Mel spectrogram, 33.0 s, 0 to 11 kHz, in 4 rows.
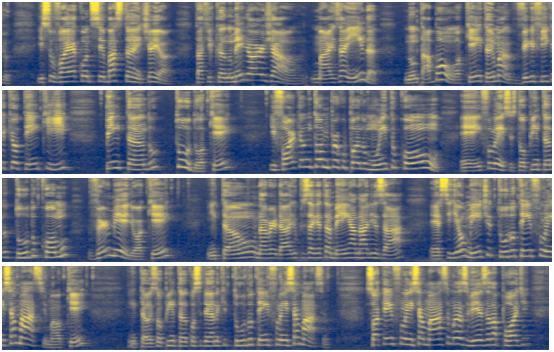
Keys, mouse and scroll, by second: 0.0 right click, 0.6 r, 6.9 r, 8.9 click, 9.7 right click, 11.2 click, 12.2 right click, 12.9 right click, 13.6 right click, 17.0 click, 17.8 right click, 18.3 middle click, 19.0 shift+right click, 19.3 middle click, 20.9 shift+right click, 21.3 middle click, 22.4 middle click, 23.4 click, 23.9 click, 24.1 click, 24.3 click, 24.4 click, 24.7 click, 24.9 click, 25.1 click, 25.3 click, 25.5 click, 26.0 click, 26.7 middle click, 27.9 click, 28.1 click, 28.3 click, 28.5 click, 28.7 click, 28.9 click, 29.0 click, 29.2 click, 29.4 click, 29.6 click, 29.9 middle click, 31.4 click, 31.6 click, 32.0 middle click.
